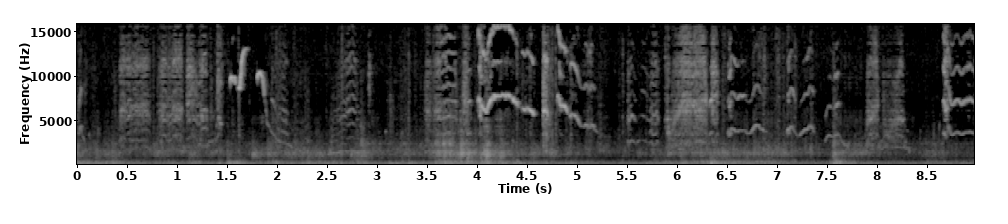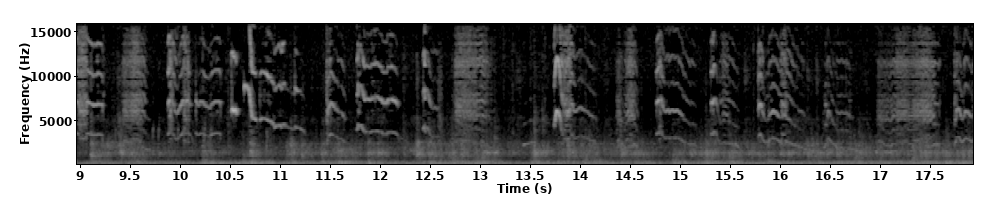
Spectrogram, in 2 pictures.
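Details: Degu singing a long series of very high, sharply bending squeaks and chirps, some arching up and down, in irregular bursts between bouts of rustling and scratching.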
